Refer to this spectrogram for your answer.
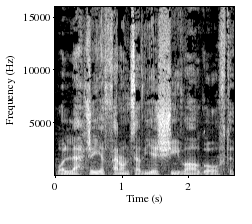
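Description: A man reading a dramatic novel aloud in a measured, emotive storytelling voice. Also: sits low, faint music behind. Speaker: narrator. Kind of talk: dramatic audiobook narration.

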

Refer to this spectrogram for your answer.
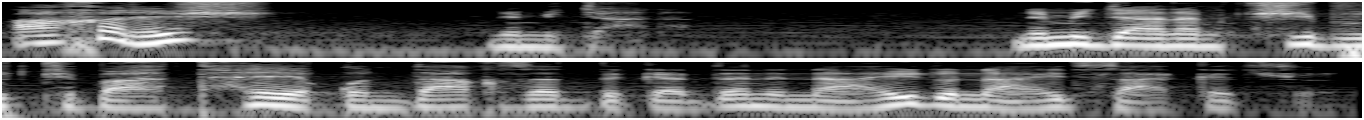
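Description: A man's voice: medium pitch, a bit bright, husky, soft background music. A man playing a haunted, guilt-ridden witness. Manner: halting, haunted recollection. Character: guilt-haunted man recalling a night burial. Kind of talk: audio drama acting.

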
